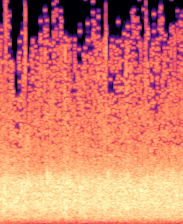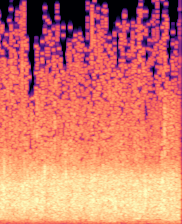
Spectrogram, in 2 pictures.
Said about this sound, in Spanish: Me le da un aplauso a esa gente, por favor. Esos son los nuevos misioneros.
